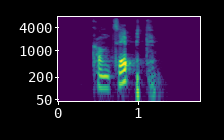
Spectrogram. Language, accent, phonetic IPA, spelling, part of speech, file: German, Austria, [kɔnˈtsɛpt], Konzept, noun, De-at-Konzept.ogg
- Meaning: 1. blueprint, draft 2. concept (something understood, and retained in the mind)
